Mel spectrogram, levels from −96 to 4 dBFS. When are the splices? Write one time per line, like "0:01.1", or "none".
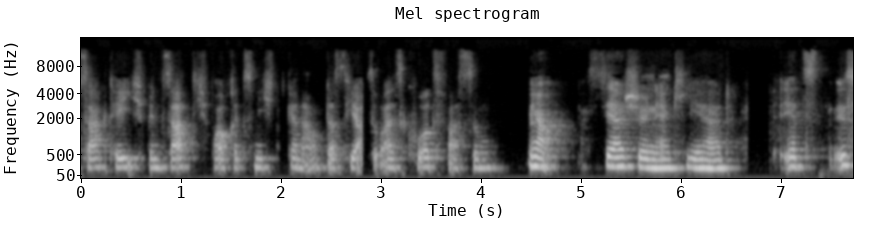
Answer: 0:02.0
0:02.8
0:04.4

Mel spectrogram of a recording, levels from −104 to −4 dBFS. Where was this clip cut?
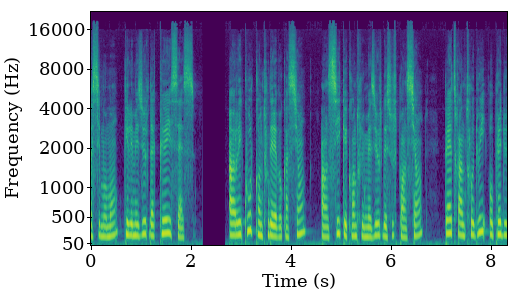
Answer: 0:03.5

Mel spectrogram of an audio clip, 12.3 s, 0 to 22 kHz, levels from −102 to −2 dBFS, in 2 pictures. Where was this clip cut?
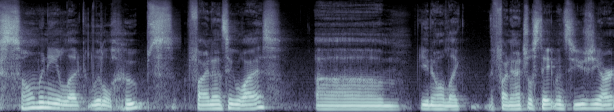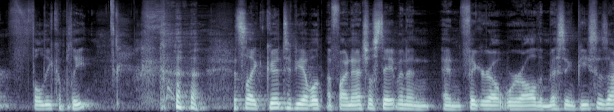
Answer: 0:01.8
0:04.1
0:08.5
0:09.4

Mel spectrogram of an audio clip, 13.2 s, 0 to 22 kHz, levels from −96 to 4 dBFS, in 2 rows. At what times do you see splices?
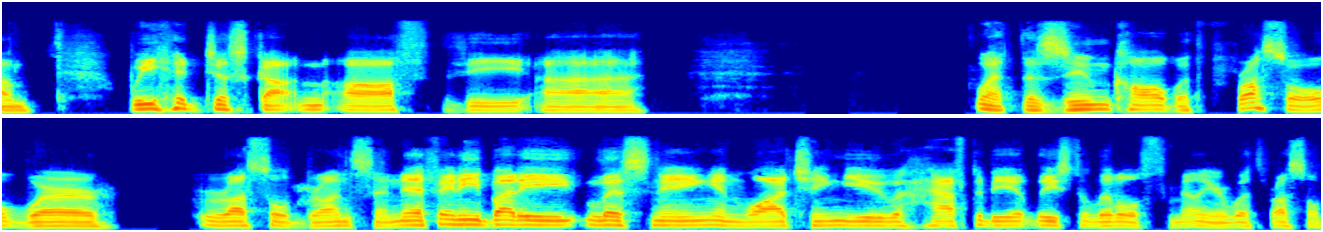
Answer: none

